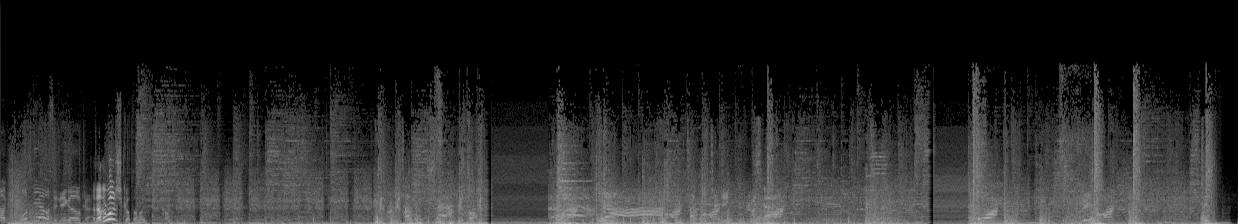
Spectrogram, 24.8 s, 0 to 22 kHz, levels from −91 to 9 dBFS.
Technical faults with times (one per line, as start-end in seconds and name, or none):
9.71-10.97 long network dropout
18.55-19.37 long network dropout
